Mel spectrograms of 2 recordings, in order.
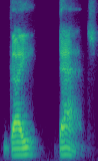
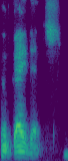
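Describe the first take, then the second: First: It is split into two words, guy and dance. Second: It is said smoothly as one ordinary word. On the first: The speaker calls it wrong. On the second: The speaker calls it right.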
